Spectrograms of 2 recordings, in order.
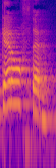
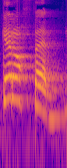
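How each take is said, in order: First: Shouted. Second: Slower shout. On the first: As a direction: stress on off, falling. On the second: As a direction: stress on get, louder and slow. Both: Retold or imitated. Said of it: "screaming and shouting".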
